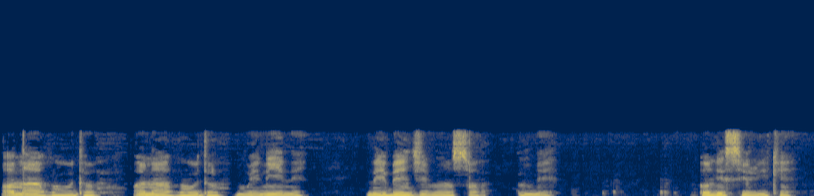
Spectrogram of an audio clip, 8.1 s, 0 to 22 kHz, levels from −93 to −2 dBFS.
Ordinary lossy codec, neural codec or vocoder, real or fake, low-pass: none; codec, 16 kHz in and 24 kHz out, 2.2 kbps, FireRedTTS-2 codec; fake; 7.2 kHz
